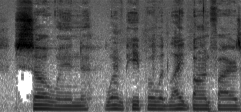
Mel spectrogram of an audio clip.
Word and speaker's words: Samhain: This is the Celtic holiday called Halloween, originated with the ancient pagan festival pronounced Samhain, when people would light bonfires and wear costumes to ward off spirits.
